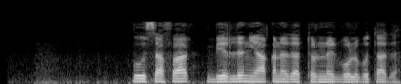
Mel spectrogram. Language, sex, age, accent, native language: Uzbek, male, 25-34, Qashqadaryo, Uzbek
